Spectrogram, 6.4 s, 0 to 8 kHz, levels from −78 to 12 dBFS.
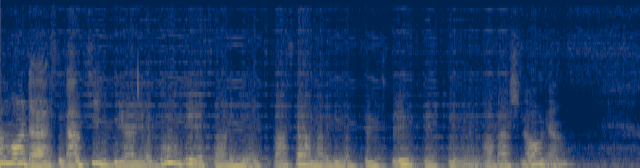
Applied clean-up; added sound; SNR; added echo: neural separator model SepFormer DNS4.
